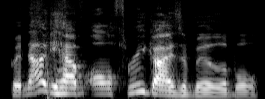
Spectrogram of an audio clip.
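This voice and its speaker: A man live-streaming football draft commentary, excitable and hyping each pick, his voice going hoarse. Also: high-pitched, brisk, dry recording. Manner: excitable, hypes picks, reads chat aloud. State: losing his voice.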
